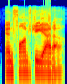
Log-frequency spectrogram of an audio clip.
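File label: "enfant gâté", American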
